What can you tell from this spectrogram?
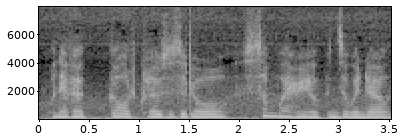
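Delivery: badly faked Sound of Music accent; terrible movie accent. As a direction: quote the film in a hammy, bad accent. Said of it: "terrible accent".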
